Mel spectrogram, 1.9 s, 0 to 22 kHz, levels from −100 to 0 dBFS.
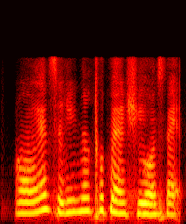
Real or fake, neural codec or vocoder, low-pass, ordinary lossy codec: fake; codec, 16 kHz, 1 kbps, FreqCodec, smaller model; none; none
